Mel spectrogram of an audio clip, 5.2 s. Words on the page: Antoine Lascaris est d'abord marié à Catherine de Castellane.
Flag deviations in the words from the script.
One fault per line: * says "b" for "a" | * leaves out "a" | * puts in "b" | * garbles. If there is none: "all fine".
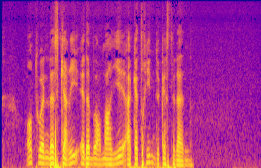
all fine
